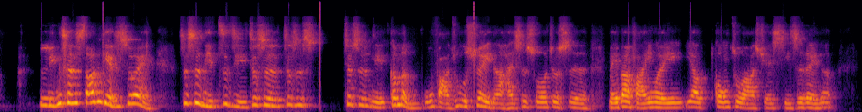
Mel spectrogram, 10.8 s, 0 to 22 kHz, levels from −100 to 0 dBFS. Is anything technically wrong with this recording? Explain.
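Yes, two things. Opus voice compression runs throughout: SILK plus a thin CELT layer up top, with coarse excitation, so the speech sounds hoarse and a bit robotic, consistent with roughly 16 kbps. Word clock ticks run from 0.13 s to 10.56 s: an unlocked receiving clock drifting by about 50 ppm slips one sample every 0.4 s or so, giving around thirty sharp, uneven ticks.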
